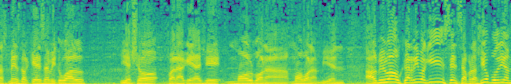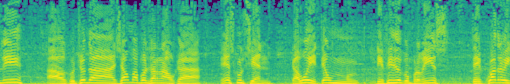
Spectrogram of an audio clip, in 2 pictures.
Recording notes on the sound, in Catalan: Transmissió en directe del partit Joventut vs Surne Bilbao.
